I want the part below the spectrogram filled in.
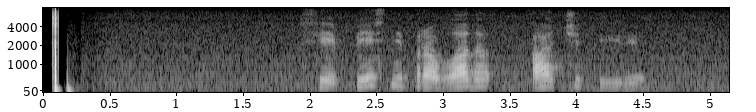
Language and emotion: Russian, neutral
